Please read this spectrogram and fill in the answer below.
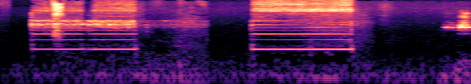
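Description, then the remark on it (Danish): Two steady electronic telephone tones, each lasting about a second and separated by a short pause, sound loud and clear over a quiet, faintly noisy background, as a phone call is placed to a military history museum in Odense, Denmark. “Vi kunne også lige prøve at ringe til, til museet egentlig.”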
